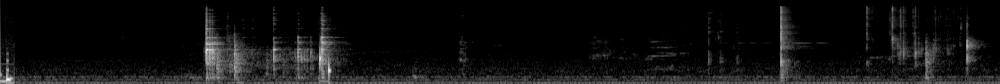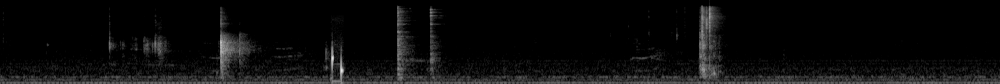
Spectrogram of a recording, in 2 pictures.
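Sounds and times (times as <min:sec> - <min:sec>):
steady low hum: 0:00.0 - 0:02.1.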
